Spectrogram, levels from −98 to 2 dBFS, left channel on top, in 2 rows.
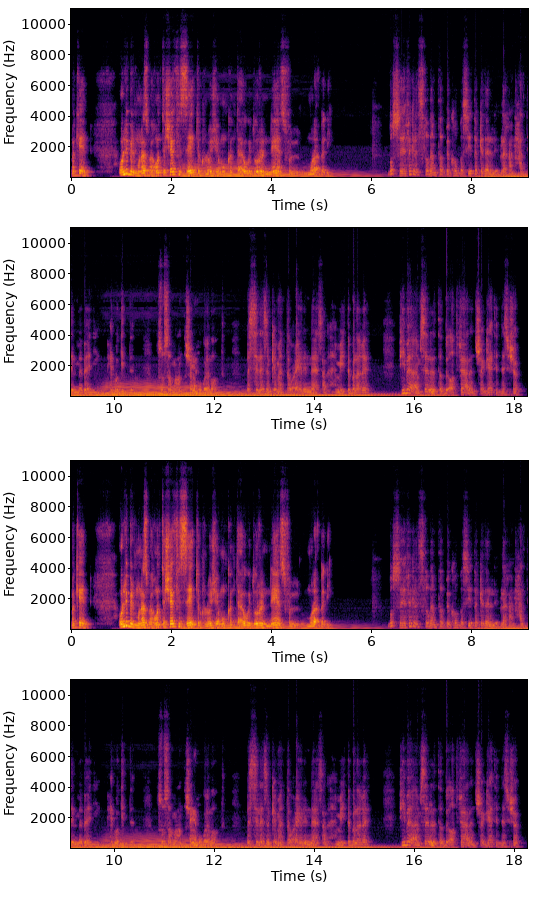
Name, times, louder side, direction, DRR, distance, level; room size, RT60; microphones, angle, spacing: voice 1, 0.0-5.2 11.5-11.7 16.3-16.4, right 2 dB, 80° right, 0.7 m, -24 dB
sound 1, 1.8-6.3 7.3-7.4 7.8-16.8, left 2 dB, 90° left, 0.4 m, -33 dB
voice 2, 6.0-12.1 12.4-15.1 15.4-18.0, left 1 dB, 20° left, 0.5 m, -37 dB
2.4 x 2.3 x 2.6 m
head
